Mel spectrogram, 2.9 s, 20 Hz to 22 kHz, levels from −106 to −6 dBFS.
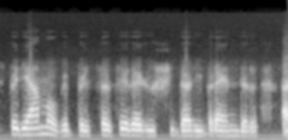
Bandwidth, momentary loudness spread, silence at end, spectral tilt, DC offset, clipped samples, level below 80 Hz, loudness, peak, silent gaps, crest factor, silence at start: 7.8 kHz; 6 LU; 0 s; -8 dB/octave; under 0.1%; under 0.1%; -40 dBFS; -14 LUFS; 0 dBFS; none; 14 dB; 0.1 s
